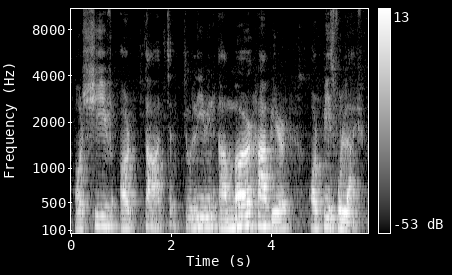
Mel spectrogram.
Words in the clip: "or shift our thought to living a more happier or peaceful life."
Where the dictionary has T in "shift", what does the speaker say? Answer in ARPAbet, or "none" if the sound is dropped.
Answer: none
